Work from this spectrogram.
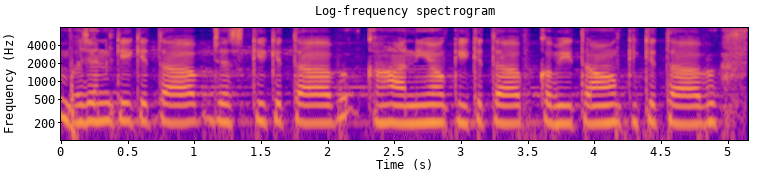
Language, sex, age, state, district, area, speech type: Hindi, female, 18-30, Madhya Pradesh, Hoshangabad, rural, spontaneous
